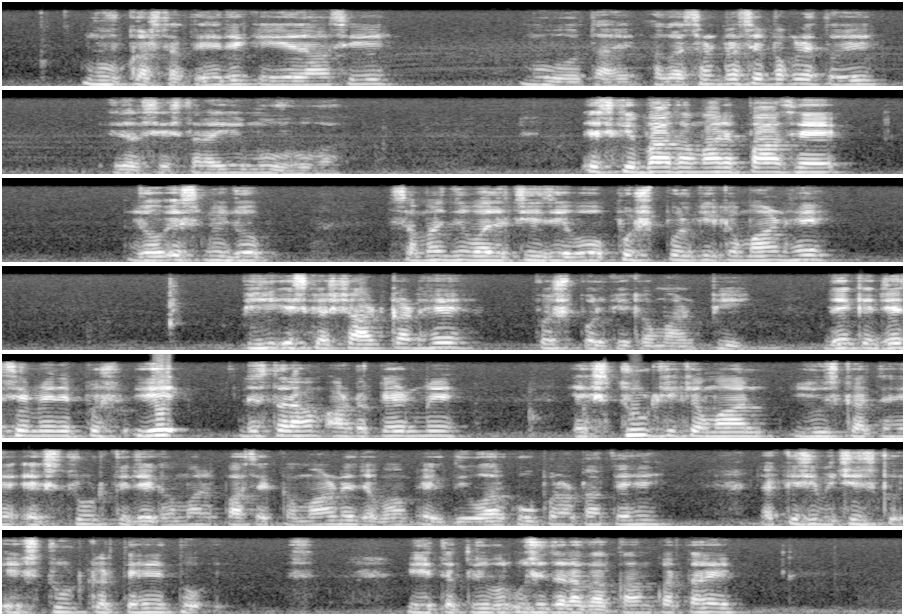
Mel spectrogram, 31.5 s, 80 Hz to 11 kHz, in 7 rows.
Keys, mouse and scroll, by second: 3.1 Escape, 3.7 click, 6.1 Escape, 14.3 p, 18.3 Escape, 31.1 Escape.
